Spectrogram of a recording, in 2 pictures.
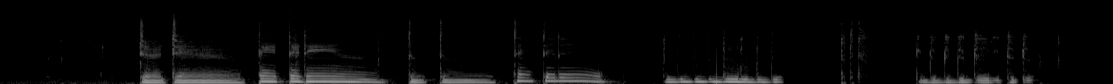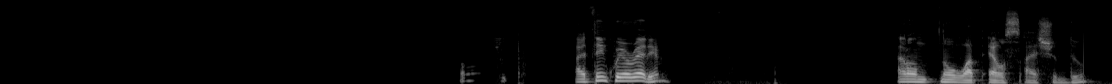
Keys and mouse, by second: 2.7 alt+q, 3.5-4.7 ], 9.4 alt+q, 9.4 click, 10.3 g, 10.7 ], 10.8 ], 11.0 ], 13.6-17.1 ctrl+drag, 13.7 ctrl+z, 16.5-17.4 typing, 21.9 alt+q.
